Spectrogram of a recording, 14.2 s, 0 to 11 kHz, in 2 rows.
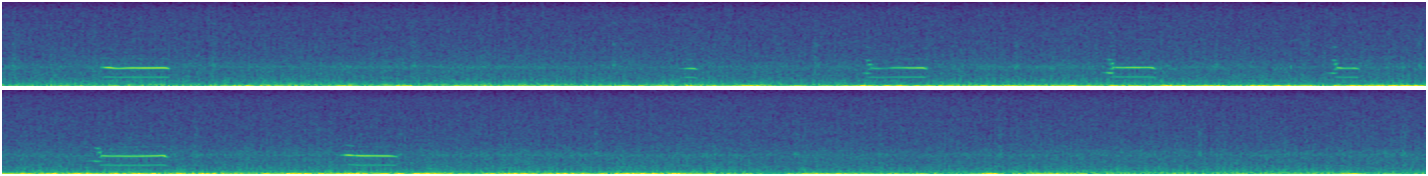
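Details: Thin, high peeps from a newly hatched bald eagle chick at its nest at Two Harbors, Catalina, California, USA (11-4-23). The peeps are short and slightly falling, repeated about once a second for nine seconds over a steady low rumble of wind.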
